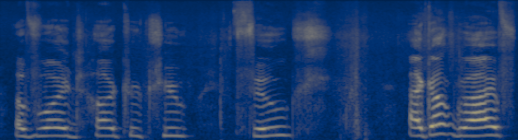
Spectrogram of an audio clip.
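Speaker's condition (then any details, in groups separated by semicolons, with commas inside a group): Cerebral palsy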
